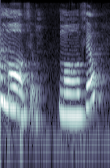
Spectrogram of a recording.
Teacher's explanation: Móvel, ela tem a penúltima sílaba forte.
